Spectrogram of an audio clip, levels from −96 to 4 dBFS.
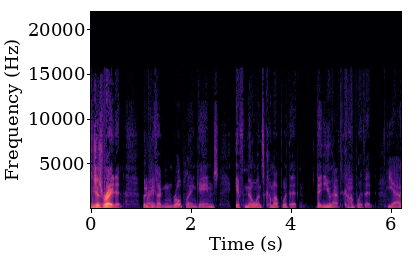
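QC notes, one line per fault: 1.11–1.21 s and 4.83–4.89 s: lost packet rebuilt from error correction. The missing stretches, consistent with three and then two 20 ms packets, were replaced from the low-bitrate copy carried in the following packet. There is no gap, but the speech turns briefly rougher and noisier.
4.91–4.99 s: short concealed packet loss, two back-to-back 20 ms holes. The decoder extended the preceding speech, pitch-based if voiced and shaped noise if not, then crossfaded back. This produces a short smear or wobble, and a brief consonant may drop out.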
